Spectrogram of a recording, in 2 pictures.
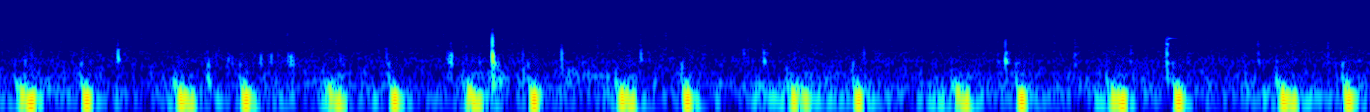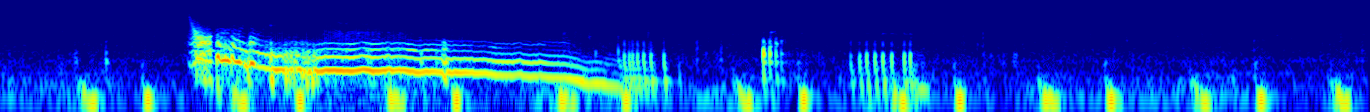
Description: I ate a lot of food and drank a soda and my stomach went crazy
